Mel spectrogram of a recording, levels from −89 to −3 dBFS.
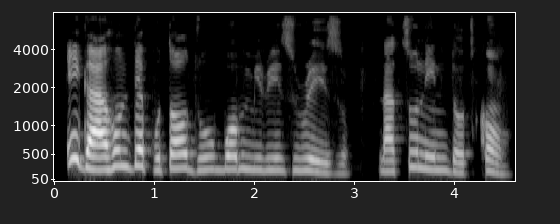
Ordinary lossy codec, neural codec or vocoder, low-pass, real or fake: none; none; 7.2 kHz; real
